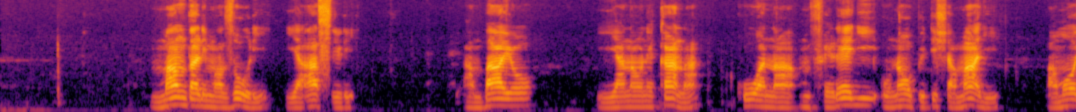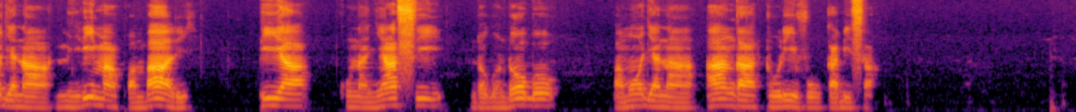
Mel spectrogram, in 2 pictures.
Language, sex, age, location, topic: Swahili, male, 18-24, Dar es Salaam, agriculture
